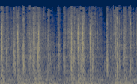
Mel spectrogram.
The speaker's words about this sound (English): But that's a keyboard from a computer. The manual typewriter had a distinct sound. It was kind of like this.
